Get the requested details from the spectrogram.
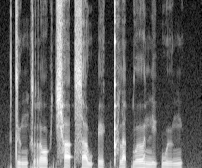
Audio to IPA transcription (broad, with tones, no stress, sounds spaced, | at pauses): t ɯ˧ ŋ k r ɔː˦˥ k̚ t͡ɕʰ a˨˩ ʔ s a˦˥ w ʔ e˨˩ k̚ pʰ l a˦˥ t̚ w ɤː˥˩ n i˥˩ ʔ w ɯ˦˥ ŋ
